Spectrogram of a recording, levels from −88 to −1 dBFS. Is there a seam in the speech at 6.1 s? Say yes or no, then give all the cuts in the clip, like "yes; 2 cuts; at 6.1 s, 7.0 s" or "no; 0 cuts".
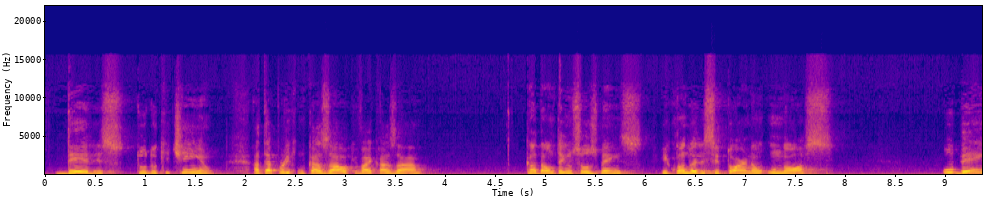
yes; 2 cuts; at 2.5 s, 6.1 s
